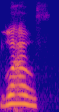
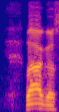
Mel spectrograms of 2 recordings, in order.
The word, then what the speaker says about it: Lagos: This nigga said Laos. But Lagos.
